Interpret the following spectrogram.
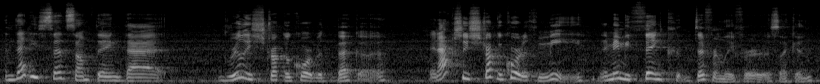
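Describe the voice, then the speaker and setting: Podcast co-host, woman, casual and chatty, quick to laugh, light room hiss. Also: on the low side, very animated. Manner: chatty, laughs often, lots of fillers. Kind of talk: casual chat recapping a reality show.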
